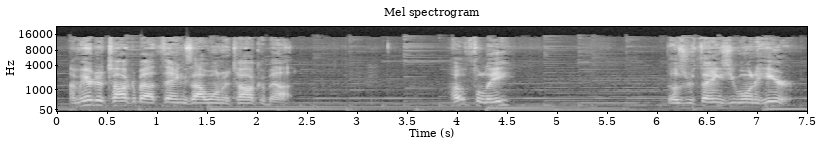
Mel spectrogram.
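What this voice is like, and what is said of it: Texas redneck accent. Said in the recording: “my redneck accent. I'm from Texas. This is just the way I talk.”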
